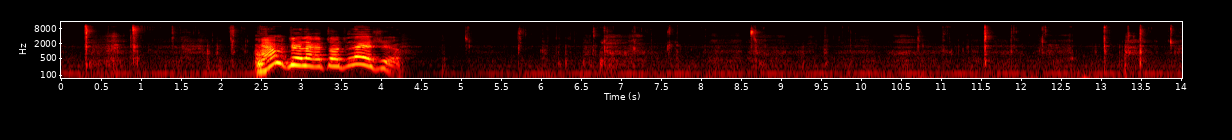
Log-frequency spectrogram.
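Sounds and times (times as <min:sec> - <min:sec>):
person chewing with lip smacks: 0:00.2 - 0:02.4, 0:04.8 - 0:14.0.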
